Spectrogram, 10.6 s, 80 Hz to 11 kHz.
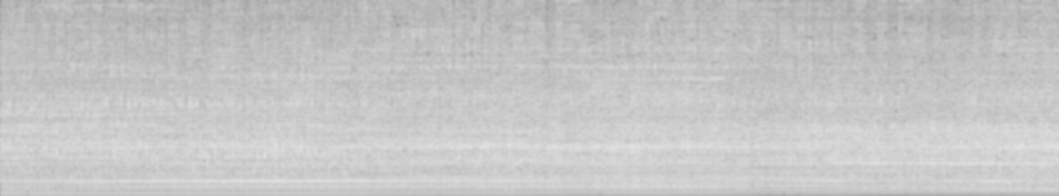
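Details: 1968 Briggs & Stratton 7hp 275cc horizontal engine restarted at 3/4 throttle, no load: steady even beat, smooth with no knocks; owner says full throttle may need a tiny adjustment but it runs just about perfect.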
